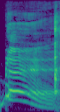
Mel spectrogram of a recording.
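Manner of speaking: high vampire voice with bleh drawn out. Ending a comedy podcast's welcome in a Dracula voice. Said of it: "Thanks, Dracula".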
